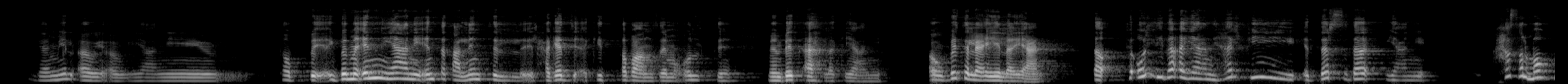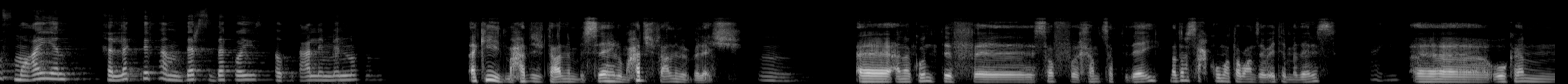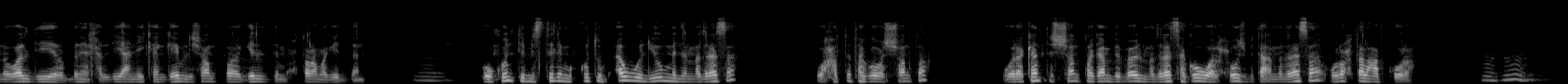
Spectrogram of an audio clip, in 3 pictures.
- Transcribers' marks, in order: none
- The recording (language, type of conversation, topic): Arabic, podcast, إيه أول درس اتعلمته في بيت أهلك؟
